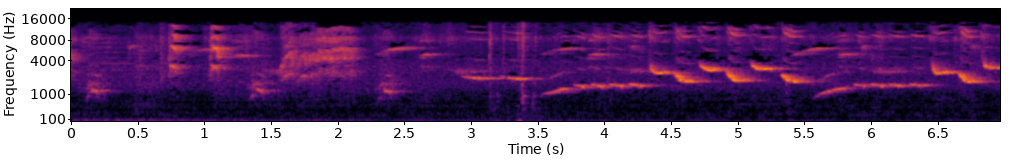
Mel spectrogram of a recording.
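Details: White-rumped shama song used to rouse caged birds into peak form: a run of clear whistled notes, several sliding downward in quick succession, with higher thin notes above, delivered at a fairly fast, uneven pace.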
